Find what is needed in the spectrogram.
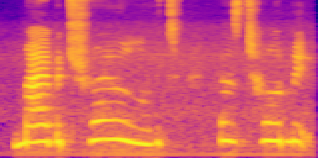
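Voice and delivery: a touch of a grand court crow; fancy court crow. Acted. The court crow greeting Gerda in a slow fancy voice. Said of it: "this is the fancy court crow".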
